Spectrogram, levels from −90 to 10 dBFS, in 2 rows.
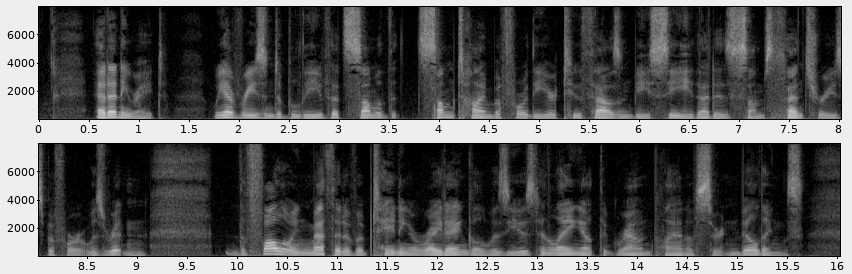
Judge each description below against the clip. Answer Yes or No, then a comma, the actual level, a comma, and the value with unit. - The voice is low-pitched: Yes, low, 125 Hz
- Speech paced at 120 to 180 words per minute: Yes, average, 160 wpm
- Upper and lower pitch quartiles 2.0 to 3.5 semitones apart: No, average, 4.2 semitones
